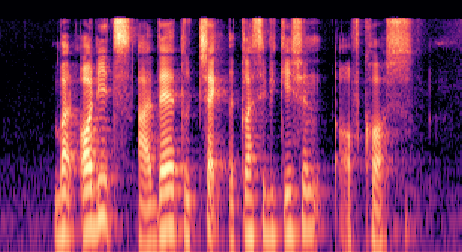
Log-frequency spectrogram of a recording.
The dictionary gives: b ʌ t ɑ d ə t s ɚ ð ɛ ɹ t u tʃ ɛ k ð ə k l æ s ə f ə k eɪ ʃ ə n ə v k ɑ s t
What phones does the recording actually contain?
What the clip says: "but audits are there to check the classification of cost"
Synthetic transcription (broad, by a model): b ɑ t ɑ d ə t s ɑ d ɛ t u tʃ ɛ k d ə k l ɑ s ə f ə k eɪ ʃ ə n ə f k ɑ s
